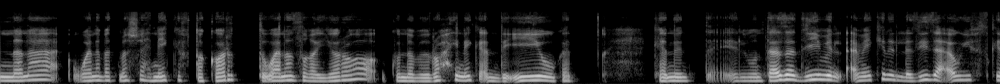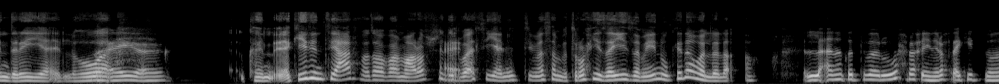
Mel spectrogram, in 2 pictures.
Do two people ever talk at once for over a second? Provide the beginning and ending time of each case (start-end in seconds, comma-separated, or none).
none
